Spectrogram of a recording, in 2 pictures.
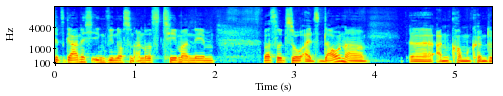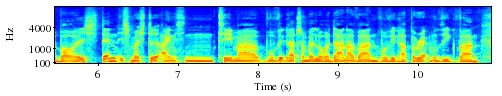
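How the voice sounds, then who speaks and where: Pitched at a medium level, a man talks at a fairly quick pace with lively intonation. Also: very even loudness. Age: 30s. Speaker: podcast host. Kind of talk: casual monologue. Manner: animated.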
